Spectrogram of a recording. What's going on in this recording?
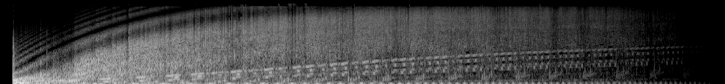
A synthesized high tech warp drive sound to be used in sci-fi games. Useful for when a spaceship is initiating faster than light travel.
ftl, futuristic, game, gamedev, gamedeveloping, games, gaming, high-tech, hyperdrive, indiedev, indiegamedev, science-fiction, sci-fi, sfx, spaceship, video-game, videogames, warp, warp-drive, warpdrive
